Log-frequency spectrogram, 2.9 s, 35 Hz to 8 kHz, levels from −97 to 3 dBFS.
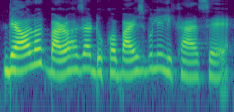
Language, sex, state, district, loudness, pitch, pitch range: Assamese, female, Assam, Kamrup Metropolitan, -16 LUFS, 250 Hz, 220-285 Hz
